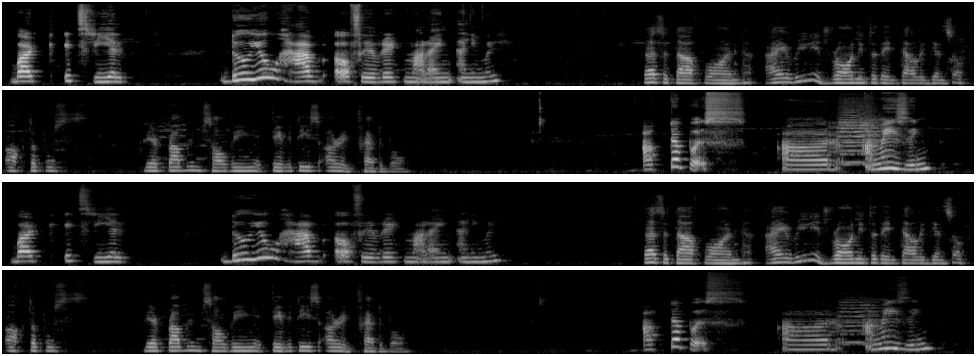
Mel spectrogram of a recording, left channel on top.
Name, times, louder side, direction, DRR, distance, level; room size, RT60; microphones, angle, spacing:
voice 1, 0.6-1.2 2.2-5.0 16.1-17.1 17.5-19.0, left 6 dB, 60° left, 0.4 m, -24 dB
voice 2, 6.4-10.6 11.1-13.8, right 1 dB, 5° right, 0.4 m, -32 dB
3.7 x 3.2 x 3.9 m
head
